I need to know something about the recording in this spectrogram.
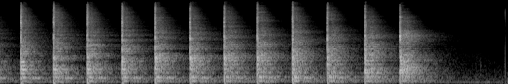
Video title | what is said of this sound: How to Replace Rear Wheel Bearings 2009-2011 Ford F-150 | heard that noise difference that means it's bottomed out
